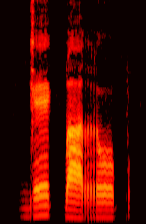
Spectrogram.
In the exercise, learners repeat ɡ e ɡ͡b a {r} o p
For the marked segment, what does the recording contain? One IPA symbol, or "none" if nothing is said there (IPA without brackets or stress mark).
r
